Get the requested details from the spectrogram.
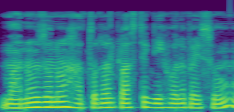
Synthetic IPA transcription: manuɹzɔnɔɹɦatɔtatplastik̚dikʰbɔlojpajsʊ̃

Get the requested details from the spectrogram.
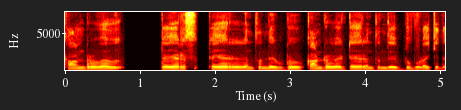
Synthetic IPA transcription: kaːɳʈɾoʋɐl | ʈɐjɐɾsʈɐjɐɾɐnt̪ɐnd̪eɾbiʈːukaːɳʈɾoːʋɐlʈɐjɐɾɐnt̪ɐnd̪eɾbiʈːubɔɽaːkːid̪ɐ

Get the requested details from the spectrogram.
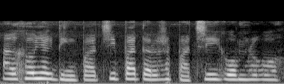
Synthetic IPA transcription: axawɲak̚d̪iŋpat͡ʃipat̪alaʐapat͡ʃiɡomɾoɣo

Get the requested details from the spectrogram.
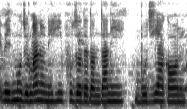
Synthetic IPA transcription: bed̪mud͡ʒuɾmanɔniɦipʰud͡ʒɔd̪ed̪ɔnd͡ʒani | bud͡ʒijakɔn

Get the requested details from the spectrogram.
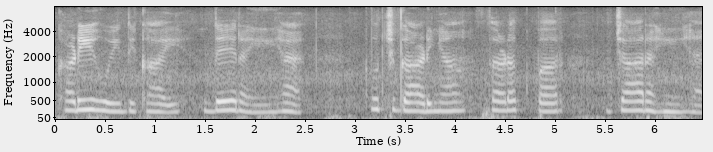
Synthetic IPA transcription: kʰəɽiːɦʊiːd̪ɪkʰaːiː | d̪eːɾəɦiːɦɛː | kʊt͡ʃʰɡaːɽijãːsəɽəkpəɾ | d͡ʒaːɾəɦiːɦɛ̃ː

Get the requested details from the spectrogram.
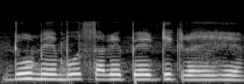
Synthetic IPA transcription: ɖumẽbɔːt̪saːɾepeːɖɪkɾɐɦeɦɛ̃ː

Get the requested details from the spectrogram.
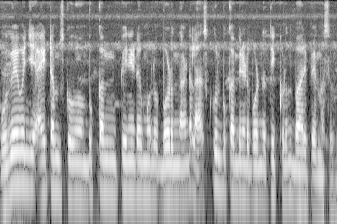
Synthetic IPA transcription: uʋeːʋɐɲd͡ʒiʔɐjʈɐmskubukːɐmpiniʈumuluboːɽund̪ɐɳɖɐlɐskuːlbukːɐmpjuniʈuboːɽund̪ɐt̪ikːuɽund̪ubʱaːɾipeːmɐsund̪i

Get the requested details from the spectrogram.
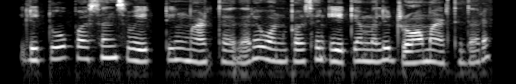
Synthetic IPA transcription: ilːiʈuːpɐɾsɐnsʋeːʈiŋɡmaːɖt̪ajd̪a̰ːɾeʋɐnpɐɾsɐneːʈiɐmɐlːiɖɾaːmaːɖt̪id̪aːɾe

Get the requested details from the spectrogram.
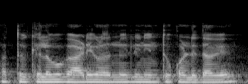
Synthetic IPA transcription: mɐt̪ːukɛlɐʋuɡaːɽiɡɐɭɐnːulːinint̪uko̞ɳɖid̪ːaːʋe

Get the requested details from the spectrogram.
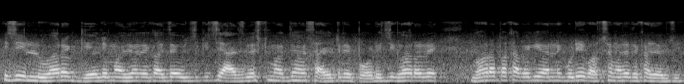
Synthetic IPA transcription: kit͡ʃʰiluɦaɾɔɡeɽmɔd̪ʱjɔd̪ekʰad͡ʒawt͡ʃʰikit͡ʃʰiad͡ʒbesʈmɔd̪ʱjɔsaiʈɾepɔɽit͡ʃʰiɡʱɔɾɔɾe | ɡʱɔɾɔpakʰabeɡiɔneɡuɽieɡɔt͡ʃʰɔmɔd̪ʱjɔ̃d̪ekʰad͡ʒawt͡ʃʰi

